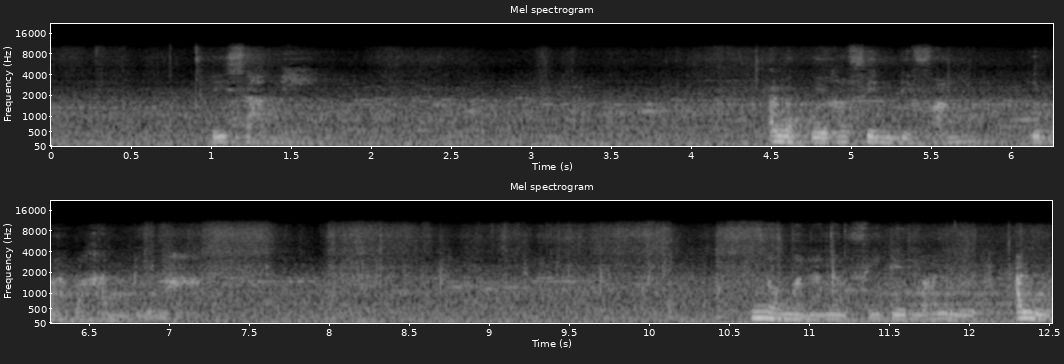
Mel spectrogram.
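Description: A middle-aged woman speaks calmly and close to a phone microphone, with pauses.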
